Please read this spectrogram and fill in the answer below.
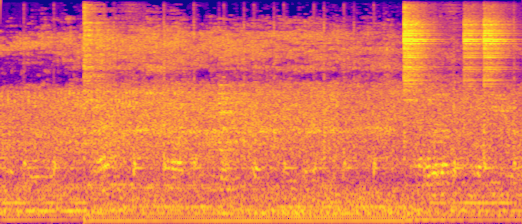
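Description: A vehicle runs with a steady low engine and road hum, with background music playing over it.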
